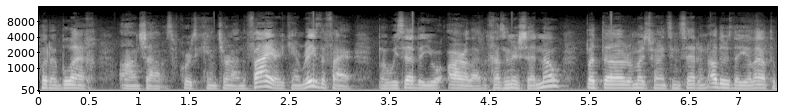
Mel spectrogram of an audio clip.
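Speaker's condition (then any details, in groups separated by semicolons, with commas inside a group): No condition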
